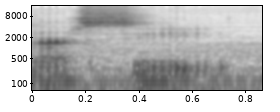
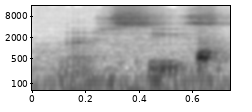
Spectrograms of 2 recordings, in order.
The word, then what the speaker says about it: Narcisse: You pronounce it Narcissier? Narcissier? Narcisse. Okay, I like that a little better.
